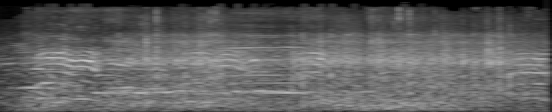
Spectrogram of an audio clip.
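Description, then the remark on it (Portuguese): A dense, chaotic crowd of looters invading a store roars continuously, with raised voices and shouting, scattered sharp bangs of a security guard firing shots into the air, and the scuffle of people running, all loud throughout. “Em meio à multidão, tiros e correria”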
